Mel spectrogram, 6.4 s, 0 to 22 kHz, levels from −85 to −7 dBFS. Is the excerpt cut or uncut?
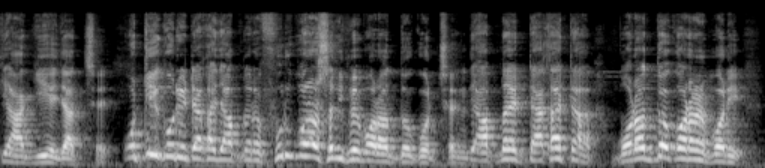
cut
